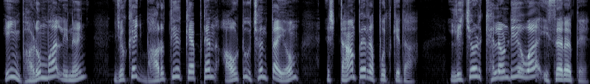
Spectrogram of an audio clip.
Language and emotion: Santali, disgusted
